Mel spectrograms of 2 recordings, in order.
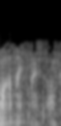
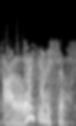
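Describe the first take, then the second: First: Whispered; barely whispered under your breath; said to yourself. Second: Said in the usual way. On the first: Shown as a demonstration. Teacher contrasting silent self-talk: whispered. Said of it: "If you say to yourself". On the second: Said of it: "but if you say".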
